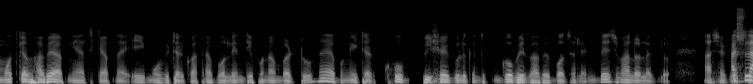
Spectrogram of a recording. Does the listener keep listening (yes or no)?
no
